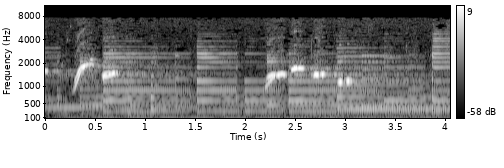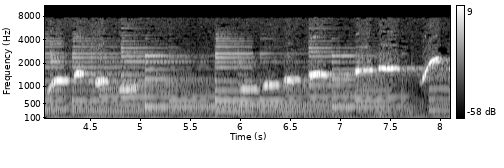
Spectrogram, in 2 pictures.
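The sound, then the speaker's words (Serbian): Whistling of a melodic tune: a series of clear, mid-pitched notes with rising slides at the start of each phrase, carried over a steady low hum at moderate loudness. “da pustimo malo zviždukanje, ja? Par sekundi samo.”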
